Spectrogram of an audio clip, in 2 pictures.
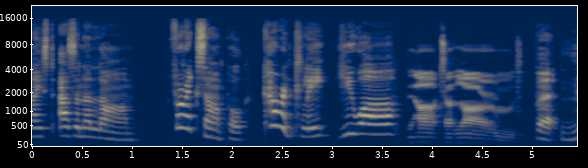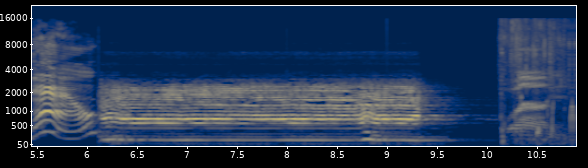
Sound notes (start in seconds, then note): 6.1 raid horn sound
